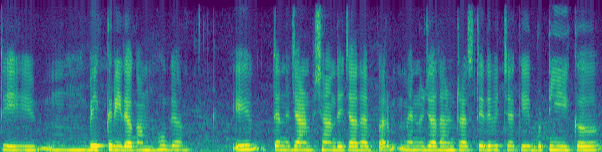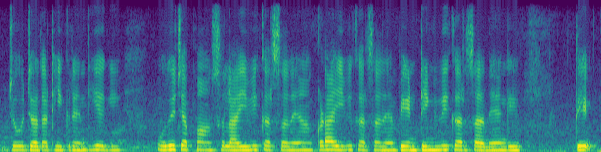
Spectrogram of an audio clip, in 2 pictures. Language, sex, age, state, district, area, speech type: Punjabi, female, 30-45, Punjab, Bathinda, rural, spontaneous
